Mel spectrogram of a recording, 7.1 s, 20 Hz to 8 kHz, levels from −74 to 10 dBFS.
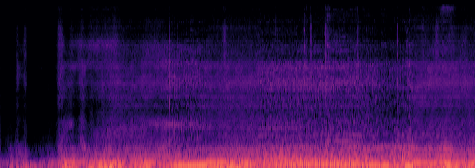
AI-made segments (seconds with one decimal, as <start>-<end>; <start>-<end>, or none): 0.0-2.5; 3.1-3.9; 6.2-7.1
